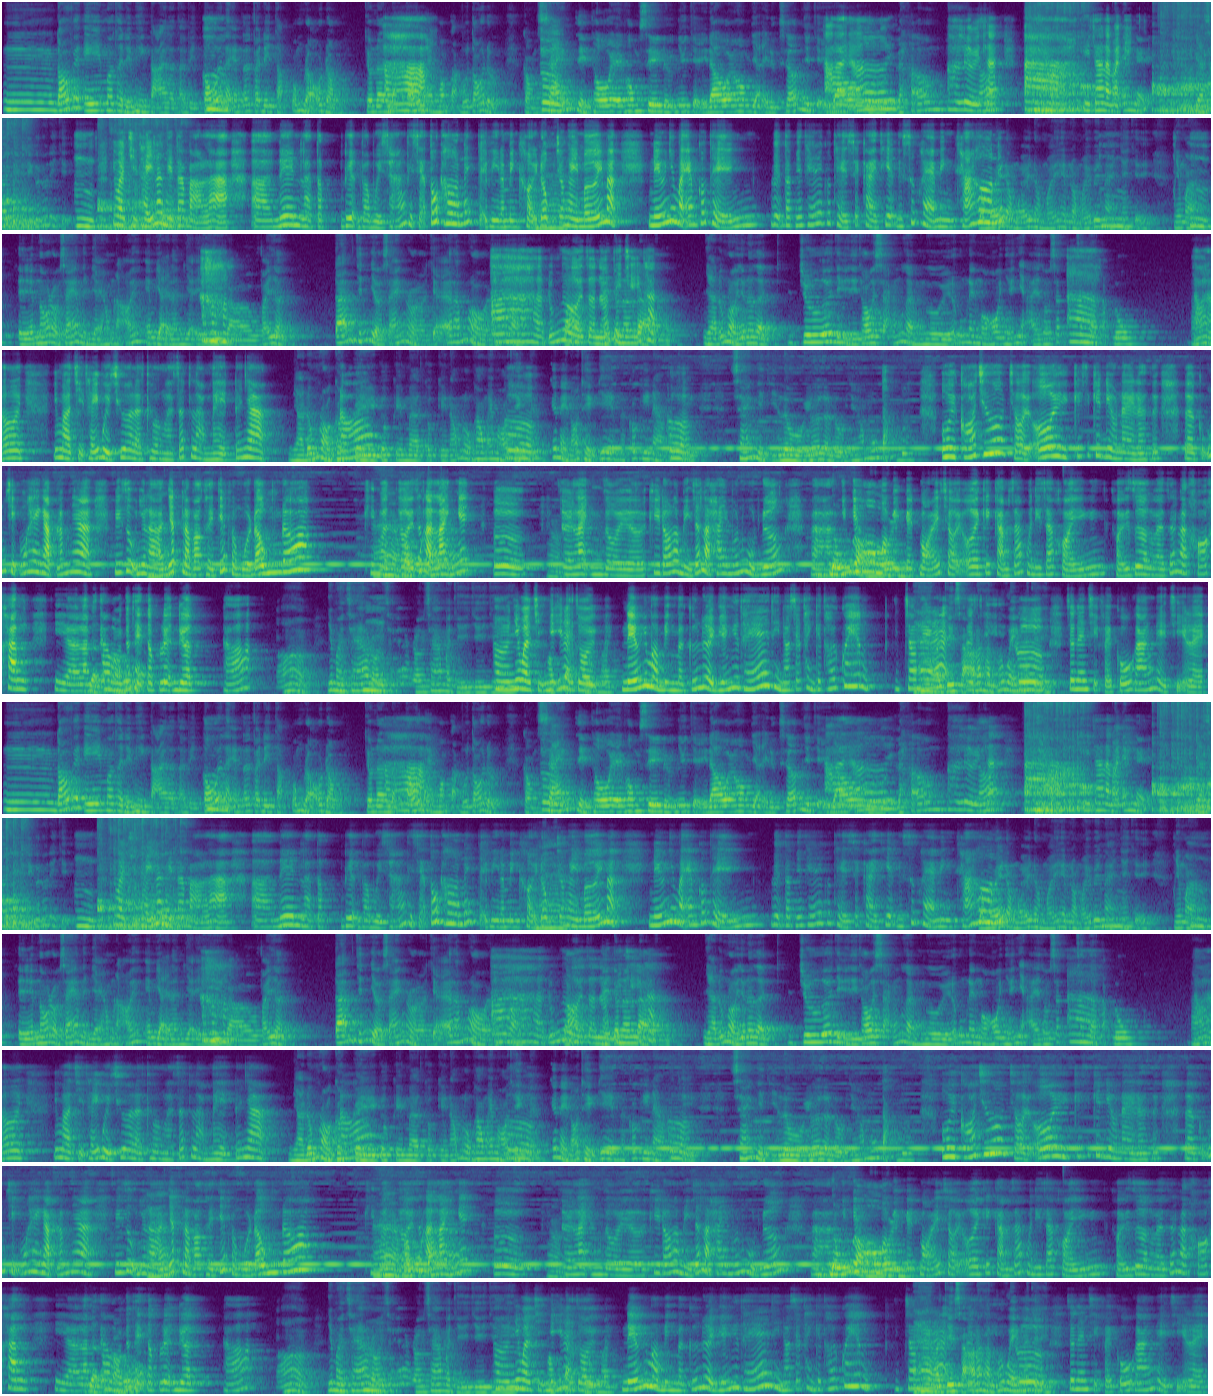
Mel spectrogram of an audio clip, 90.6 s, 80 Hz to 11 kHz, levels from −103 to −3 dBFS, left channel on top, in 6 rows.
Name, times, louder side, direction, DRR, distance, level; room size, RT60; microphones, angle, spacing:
voice 1, 0.0-11.8 12.2-12.4 12.9-13.2 13.8-14.4 14.9-16.0 21.7-22.2 27.3-30.1 30.4-33.9 34.4-36.8 37.2-38.6 39.0-44.3 45.1-45.4 48.9-54.1 54.5-56.7 62.2-62.6 65.1-66.2 67.3-67.5 70.6-71.8 76.5-77.4 79.0-82.1 82.4-83.2 86.9-88.7, equal, ahead, 0.7 m, -30 dB
voice 2, 2.5-2.8 4.8-5.4 6.7-7.1 10.3-11.2 11.8-12.4 12.8-14.1 16.0-27.7 28.8-29.3 30.0-30.2 32.7-33.1 36.3-38.4 40.5-40.8 43.5-44.0 45.1-48.6 49.5-50.1 51.6-52.1 53.7-54.0 56.6-64.3 65.0-66.3 66.6-67.0 67.4-78.0 78.3-78.7 80.1-80.4 81.7-83.0 83.3-90.6, left 4 dB, 70° left, 0.5 m, -27 dB
sound 1, 12.8-13.6 14.4-15.5 16.3-17.5, right 2 dB, 80° right, 2.8 m, -30 dB
sound 2, 52.8-71.1, right 2 dB, 55° right, 3.0 m, -35 dB
13.0 x 4.6 x 5.0 m
head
